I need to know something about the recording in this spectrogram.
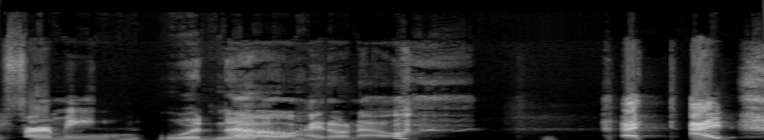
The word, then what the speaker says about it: Fermi: it I don't know I say it f me but that's cuz I'm an American and we pronounce everything incorrectly yeah but also like you are an astrophysicist so I feel like you probably but we all say ferm me so I don't know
